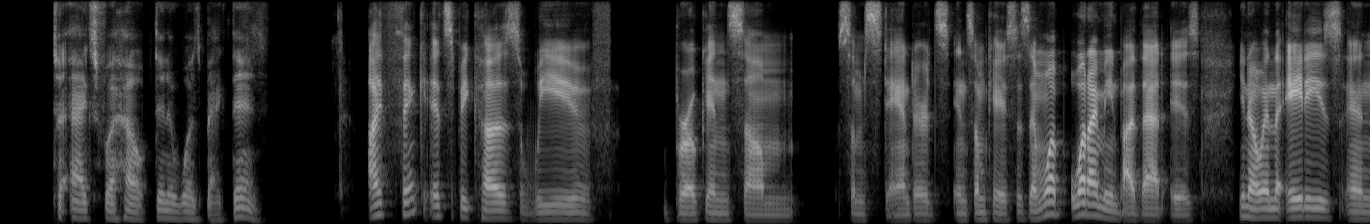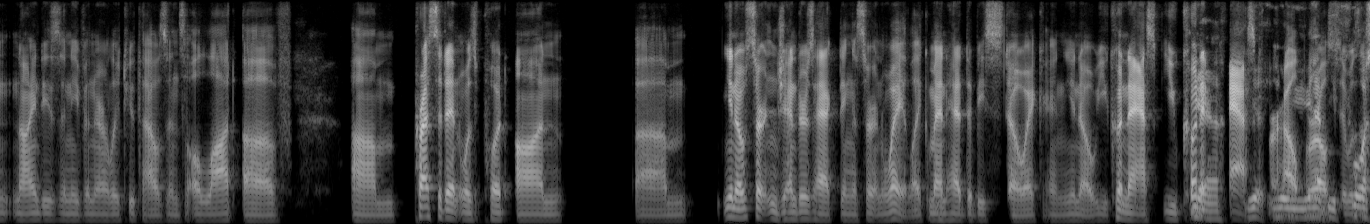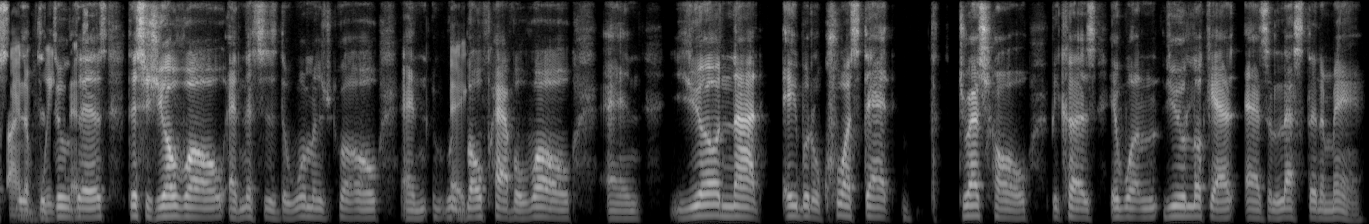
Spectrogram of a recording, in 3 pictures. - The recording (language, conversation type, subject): English, unstructured, How do you ask for help when you need it?
- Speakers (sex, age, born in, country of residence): male, 35-39, United States, United States; male, 50-54, United States, United States
- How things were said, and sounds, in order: other background noise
